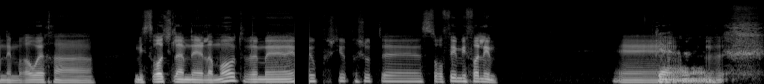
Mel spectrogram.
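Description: At 2.94 s the player exhausted its store of downloaded audio and had to halt playback until more data came in, a rebuffering stall. The speech drops abruptly into silence and stays there until 3.09 s, then picks up at precisely the point where it broke off. No audio is skipped or repeated; the gap simply inserts about 0.15 s of dead air, so the flow of speech is stretched by that much.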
